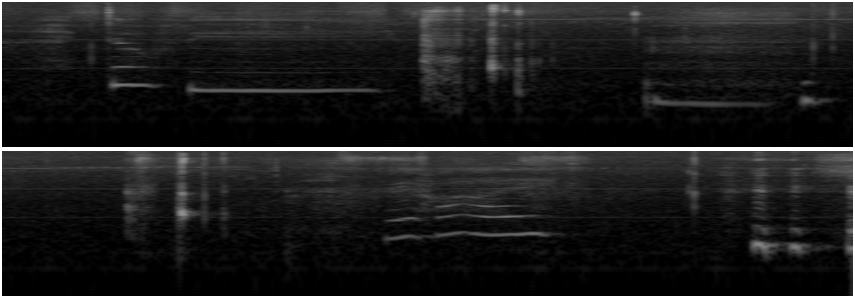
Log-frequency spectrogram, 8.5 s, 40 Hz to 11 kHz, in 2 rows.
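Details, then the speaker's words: 2-week-old baby girl, awake and stretching, with hiccups: small, sharp, squeaky hiccups recurring between soft coos and grunts in a quiet room. "Hi, sweetie. My little hiccup girl."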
